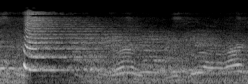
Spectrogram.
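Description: A single air horn blast, about a second long, starting with a quick drop in pitch before holding a steady, buzzy note, over background chatter.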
